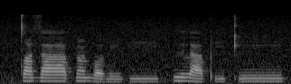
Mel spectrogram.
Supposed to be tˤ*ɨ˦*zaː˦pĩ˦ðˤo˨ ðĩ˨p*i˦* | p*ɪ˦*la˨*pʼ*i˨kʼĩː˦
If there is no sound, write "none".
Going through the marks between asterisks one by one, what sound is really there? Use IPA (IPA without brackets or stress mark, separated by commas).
e˦, i˦, ɨ˦, pʼ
